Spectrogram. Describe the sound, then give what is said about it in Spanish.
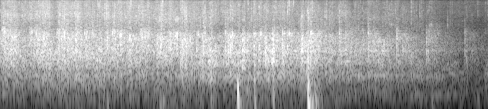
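An audience bursts into sustained applause for the King of Kings and Lord of Lords, a dense, steady patter of many hands clapping with a few sharper claps standing out, then gradually fading toward the end. No one speaks. “Aplauda al Rey de Reyes y Señor de Señores.”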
